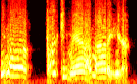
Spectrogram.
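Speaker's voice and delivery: high-pitched, fed-up kiss-off; retold angry walk-out. Actor retells quitting the audition on the director, angry. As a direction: act out storming off, pitch up.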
